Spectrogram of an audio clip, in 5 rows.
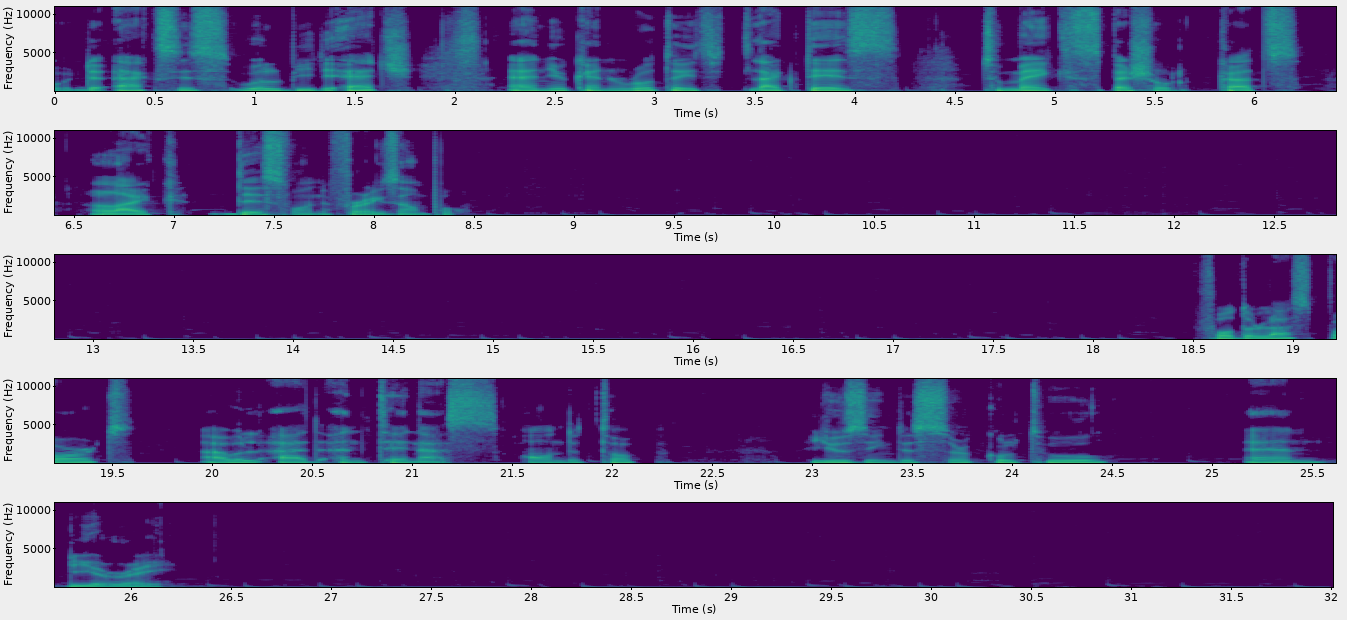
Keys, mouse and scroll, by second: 0.3 middle click, 1.4 shift+middle click, 1.7 middle click, 4.2 middle click, 4.4-4.9 scroll up 2, 4.5 middle click, 4.7 shift+middle click, 4.9 shift+middle click, 5.3 shift+middle click, 5.5 Tab, 6.1 a, 6.6 s, 8.2 Tab, 8.5 middle click, 8.9-9.5 scroll up 3, 9.1 shift+middle click, 9.8 shift+middle click, 10.1-10.5 scroll down 1, 10.5 shift+middle click, 10.9 Tab, 11.4 s, 12.3 Tab, 12.7 middle click, 13.3 shift+middle click, 13.7-14.1 scroll down 3, 13.9 middle click, 14.1 shift+middle click, 15.2 middle click, 15.6 shift+middle click, 16.5 middle click, 17.4 middle click, 17.5 scroll down 2, 17.7 shift+middle click, 17.8 middle click, 18.5 middle click, 20.1 shift+middle click, 20.4 middle click, 20.6 shift+middle click, 21.1 middle click, 22.2 scroll down 1, 22.4 middle click, 23.5 shift+middle click, 23.6 scroll up 2, 23.8 middle click, 24.1 middle click, 24.4 shift+middle click, 24.7 scroll up 1, 24.9 shift+middle click, 25.3 f, 26.6 middle click, 26.8 scroll up 2, 27.0 middle click, 30.5 middle click, 30.9 middle click.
